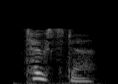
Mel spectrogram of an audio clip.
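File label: "toaster", English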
